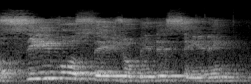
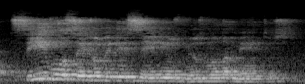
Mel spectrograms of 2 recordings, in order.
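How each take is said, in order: First: Slow, stressed "se vocês obedecerem"; slow emphasis. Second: Said in the usual way. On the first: Shown as a demonstration. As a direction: draw out "se vocês obedecerem" word by word. (ênfase lenta em "se vocês obedecerem") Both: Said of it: "Olha só".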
